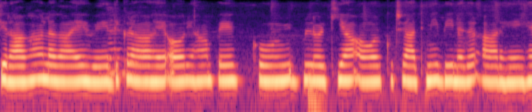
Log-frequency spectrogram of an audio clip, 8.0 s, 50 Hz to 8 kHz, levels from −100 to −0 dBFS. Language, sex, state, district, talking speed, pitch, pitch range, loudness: Hindi, female, Haryana, Charkhi Dadri, 135 wpm, 205 Hz, 200-215 Hz, -14 LUFS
